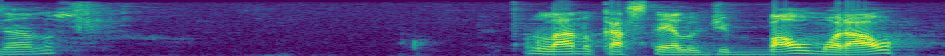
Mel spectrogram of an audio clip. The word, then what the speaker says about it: Balmoral: Lá no castelo de Balmoral, é assim que pronuncia.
